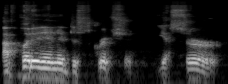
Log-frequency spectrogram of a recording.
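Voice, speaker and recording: A man's voice: mid-range voice, measured pace, darkish tone, low-quality recording. A man hosting a livestream, talking casually and explaining things to his viewers. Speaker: livestream host.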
